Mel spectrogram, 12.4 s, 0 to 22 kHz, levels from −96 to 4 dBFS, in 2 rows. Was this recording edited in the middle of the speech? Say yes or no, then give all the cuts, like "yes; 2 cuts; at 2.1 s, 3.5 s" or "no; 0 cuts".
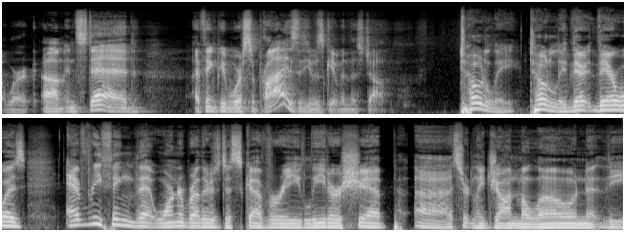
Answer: no; 0 cuts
